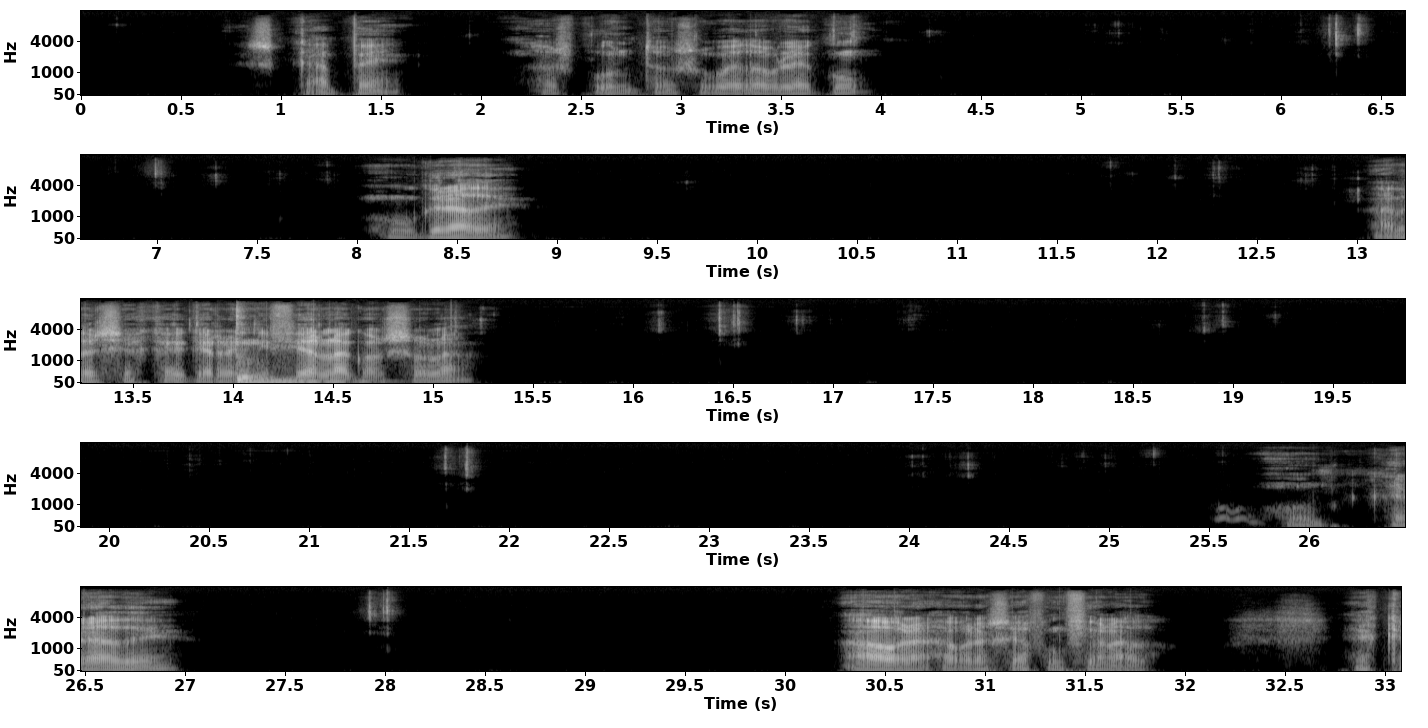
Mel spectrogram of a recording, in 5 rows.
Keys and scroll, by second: 2.5 ctrl+t, 2.6-4.1 typing, 6.1-8.7 typing, 10.2 Return, 22.3-24.9 typing.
